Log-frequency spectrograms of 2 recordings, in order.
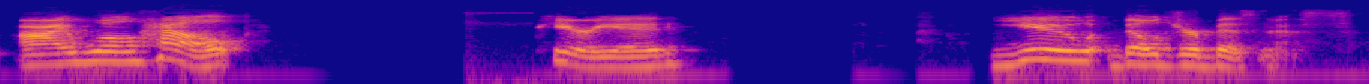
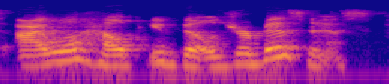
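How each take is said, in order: First: There is a clear break after help. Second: It is said without a pause after help.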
